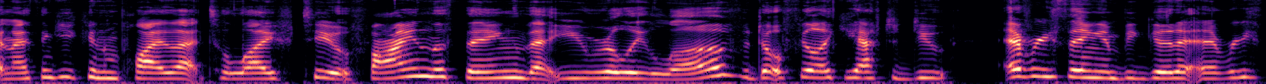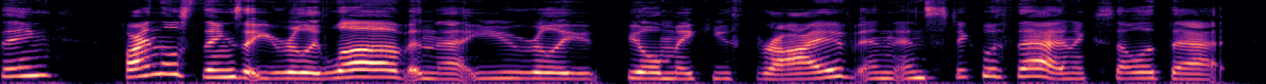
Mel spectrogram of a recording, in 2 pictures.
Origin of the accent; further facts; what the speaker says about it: Des Moines, Iowa, United States; moved away as an adult; also born or lived in Chicago / Austin / Berlin / Barcelona; I was born in Des Moines. I went to Johnson High School.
